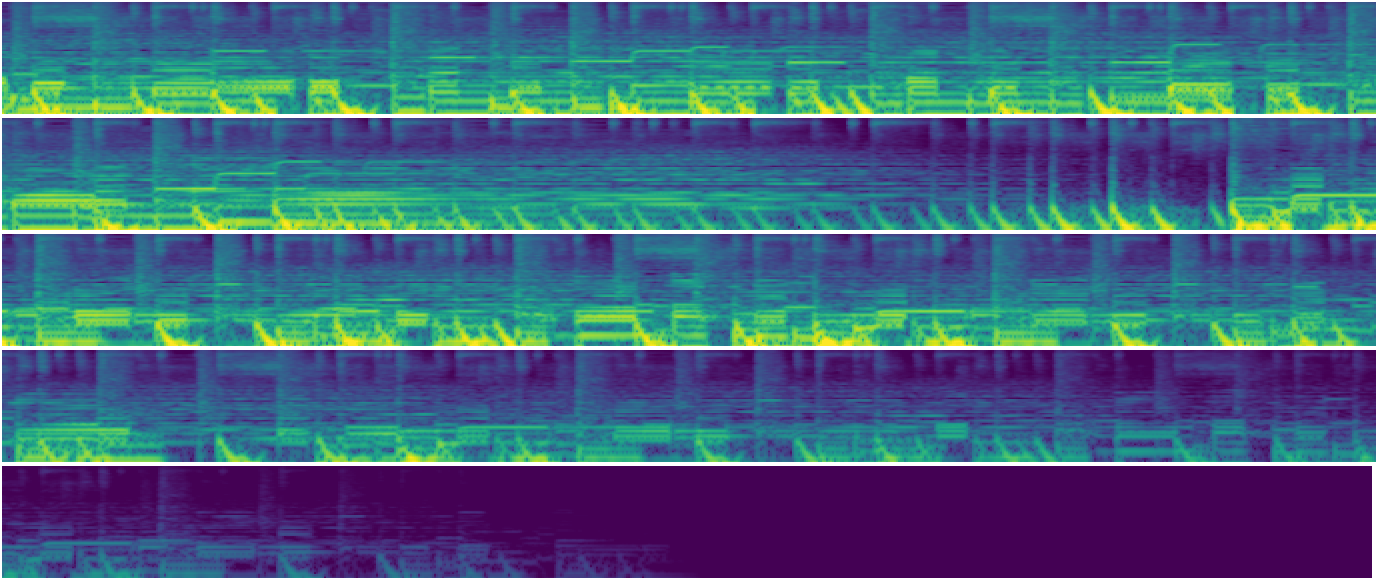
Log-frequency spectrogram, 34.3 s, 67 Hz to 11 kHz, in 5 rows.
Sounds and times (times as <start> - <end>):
Theme music: 0.0 - 12.1, 13.0 - 29.1
Soundtrack music: 0.0 - 29.8
Video game music: 0.1 - 12.2.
